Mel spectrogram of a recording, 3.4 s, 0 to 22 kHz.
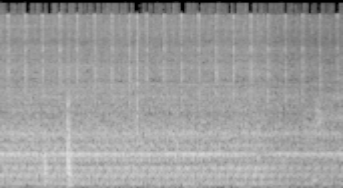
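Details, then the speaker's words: BMW 325xi Touring, manual, non-running auction car: light uneven ticking over steady petrol idle; source unidentified, possibly valvetrain or exhaust leak, not confirmed. "definitely out here some I don't know what that ticket so hopefully it'll go away"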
